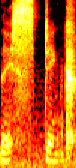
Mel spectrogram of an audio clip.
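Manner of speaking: breathy, growled, disgusted whisper. The game master voices a hobgoblin captain speaking to Chara: growling hobgoblin captain. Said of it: "he kind of growls for a moment".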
